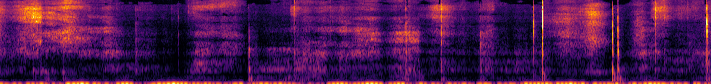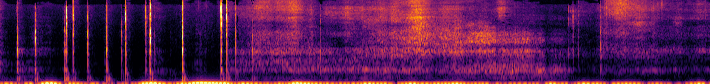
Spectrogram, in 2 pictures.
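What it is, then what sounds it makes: Cardboard box scratched with nails. Long nails scratch the glossy printed top of a large iPad Pro cardboard box, making soft, papery rasping sounds. Through the middle of the clip the scratching gives way to a run of sharp, bright clicks and taps, then the scratching returns. A faint low hum sits under it throughout.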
